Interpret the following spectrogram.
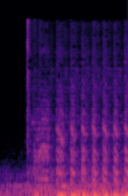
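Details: Honda Civic petrol engine cranks steadily, about six pulses a second, but never starts; fuel pump primes and check engine light is on, but no power to the ECU, caused by a blown ECU main fuse (simulated fault).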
